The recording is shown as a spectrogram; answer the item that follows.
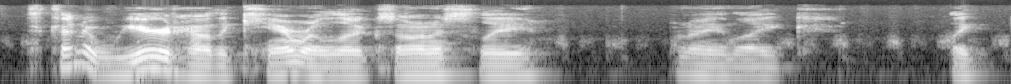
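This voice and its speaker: The voice is quiet and moves at a moderate pace. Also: man. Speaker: artist live-streaming drawing. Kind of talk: casual live-stream chat while drawing. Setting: live stream.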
